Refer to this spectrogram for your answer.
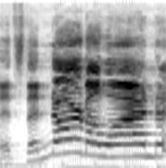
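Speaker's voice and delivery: loud shouting yell. Showing how he sometimes yells a phrase: yelled loudly. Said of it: "I must have yelled it. You know when I sometimes go like this".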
